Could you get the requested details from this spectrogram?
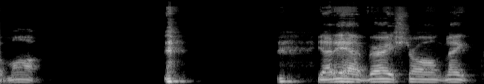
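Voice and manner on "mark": "Mark" with the R left silent; dropped R. Shown as a demonstration. Explaining the local way, "Mark" without its R. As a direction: make "Mark" sound like "Mahk". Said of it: "they don't stress the R".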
